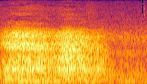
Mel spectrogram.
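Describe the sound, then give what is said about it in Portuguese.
A single long, breathy yawn, fairly loud, with an airy rush of breath that swells for about a second and then trails off quietly. No one speaks. “Que eu tô muito sono, porque eu não paro de bocejar.”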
